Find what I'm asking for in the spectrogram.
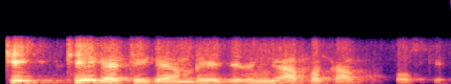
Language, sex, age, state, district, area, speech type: Hindi, male, 30-45, Uttar Pradesh, Prayagraj, rural, conversation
